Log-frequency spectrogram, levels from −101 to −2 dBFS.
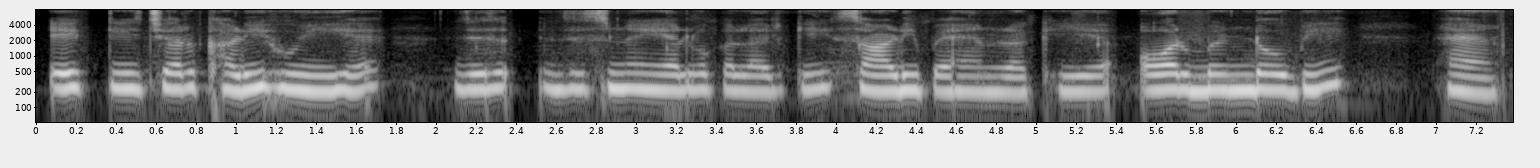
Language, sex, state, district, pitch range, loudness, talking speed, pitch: Hindi, female, Bihar, Sitamarhi, 215-235 Hz, -27 LUFS, 145 wpm, 225 Hz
